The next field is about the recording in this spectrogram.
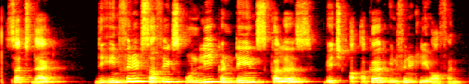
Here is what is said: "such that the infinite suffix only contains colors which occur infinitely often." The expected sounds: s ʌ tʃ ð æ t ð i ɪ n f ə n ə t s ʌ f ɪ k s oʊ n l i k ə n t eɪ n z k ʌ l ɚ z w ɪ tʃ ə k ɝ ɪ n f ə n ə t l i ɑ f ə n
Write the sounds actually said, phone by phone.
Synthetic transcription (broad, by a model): s ʌ tʃ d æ t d i ɪ n f ə n ə t s ʌ f ɪ k s oʊ n l i k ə n t eɪ n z k ʌ l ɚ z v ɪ tʃ ə k ɝ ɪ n f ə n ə t l i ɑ f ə n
